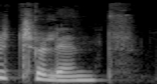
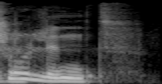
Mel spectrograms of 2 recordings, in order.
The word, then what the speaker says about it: cholent: Et le cholent. Est-ce que je le prononce correctement? – Le cholent. – Cholent.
